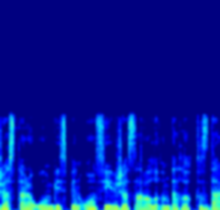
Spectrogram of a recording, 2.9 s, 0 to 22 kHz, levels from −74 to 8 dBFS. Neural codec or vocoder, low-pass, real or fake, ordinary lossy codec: autoencoder, 22.05 kHz, a latent of 192 numbers a frame, VITS, trained on many speakers; 9.9 kHz; fake; none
